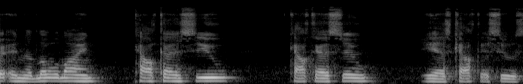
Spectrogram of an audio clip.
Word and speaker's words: Calcasieu: and Port Arthur, and the low-lying Calcasieu, yes, Calcasieu is how you pronounce it, and Cameron parishes in southwestern Louisiana, where forecasters said storm surge topped by waves could submerge entire towns.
